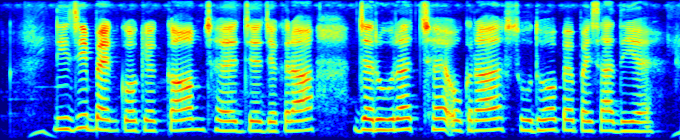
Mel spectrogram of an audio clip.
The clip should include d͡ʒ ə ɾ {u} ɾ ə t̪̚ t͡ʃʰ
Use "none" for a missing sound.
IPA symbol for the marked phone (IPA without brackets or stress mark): uː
